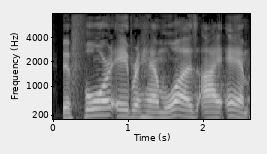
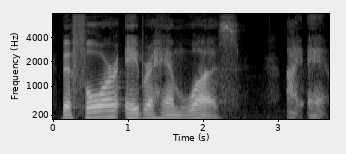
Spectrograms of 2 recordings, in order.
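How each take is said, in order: First: Slow, forceful preacher's proclamation; firm, stretched-out emphasis; emphatic declaration. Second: Low, slow, solemn declaration; grave and hushed, with great weight; very serious. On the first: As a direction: proclaim it in full voice. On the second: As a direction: drop the voice, pause, then soften right down. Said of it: "Jesus gets very serious". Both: Acted.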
